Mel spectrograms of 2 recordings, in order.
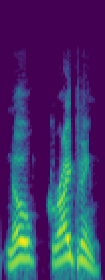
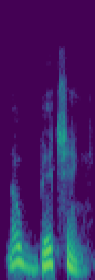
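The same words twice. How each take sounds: First: Firm and louder; clean version. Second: Dropped to a soft aside, much softer; blunt version. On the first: Coach restating the rule to the team, louder and firm. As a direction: announce the clean rule firmly. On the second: Coach muttering the crude word to the audience, softly. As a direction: slip in the crude word quietly. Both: Shown as a demonstration. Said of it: "That's the clean way of saying it".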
